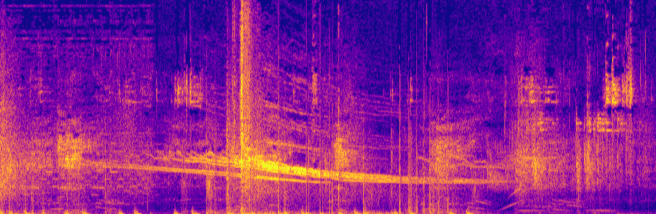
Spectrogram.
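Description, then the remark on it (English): Rapid bursts of a fireworks power-up from a slot machine in a video game pop and crackle in a dense rhythmic barrage, with a long descending whistle sweeping across the middle before the explosions thin out and fade. “I think the fireworks are my favorite power-up, but I've got many more.”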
